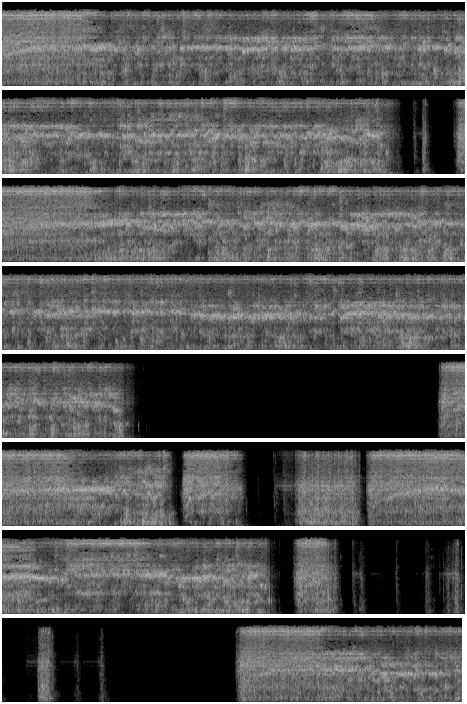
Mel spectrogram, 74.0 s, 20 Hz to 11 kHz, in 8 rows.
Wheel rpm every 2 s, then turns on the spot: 190, 220, 230, 230, 230, 220, 210, 210, 80, 140, 220, 220, 220, 220, 220, 220, 200, 200, 200, 130, 0, 0, 20, 180, 160, 50, 50, 180, 200, 190, 110, 20, 0, 0, 30, 150, 150.
60-64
